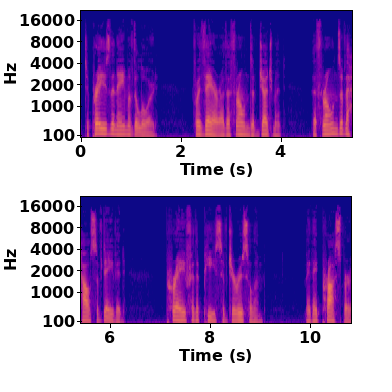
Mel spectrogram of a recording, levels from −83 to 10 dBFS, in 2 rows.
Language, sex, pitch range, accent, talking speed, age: English, male, 105-125 Hz, American, 165 wpm, 30-49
